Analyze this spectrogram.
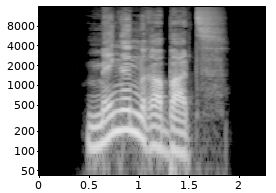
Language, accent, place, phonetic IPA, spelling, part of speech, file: German, Germany, Berlin, [ˈmɛŋənʁaˌbat͡s], Mengenrabatts, noun, De-Mengenrabatts.ogg
- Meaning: genitive singular of Mengenrabatt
